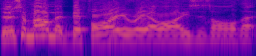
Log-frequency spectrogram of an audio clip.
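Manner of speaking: put-on Australian-sounding accent. Retelling a movie scene to a co-host, slipping into a put-on Australian-sounding accent. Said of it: "it sounded more Australian to me".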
